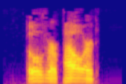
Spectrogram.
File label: "overpowered", English; adjectives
